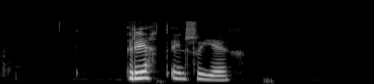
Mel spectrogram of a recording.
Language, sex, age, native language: Icelandic, female, 20-29, Icelandic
